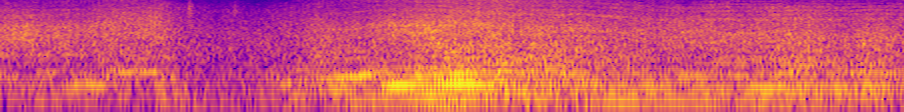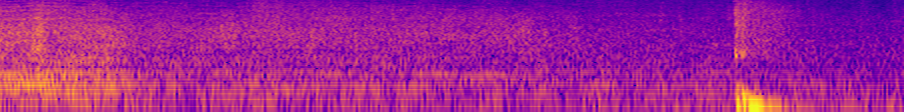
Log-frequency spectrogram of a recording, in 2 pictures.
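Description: UMP modified dirt race car engine at a dirt track on championship night, a mid-pitched drone that swells and fades after the checkered flag, with a brief sharp thump near the end.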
